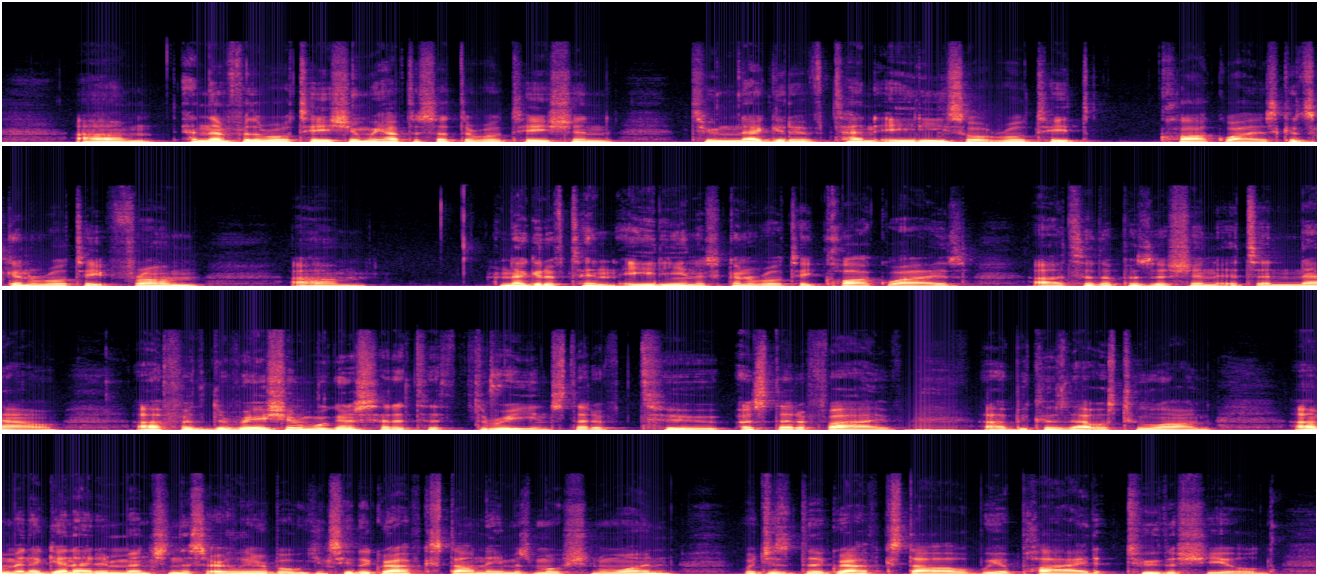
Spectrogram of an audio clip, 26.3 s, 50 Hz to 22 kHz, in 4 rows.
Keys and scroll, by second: 4.6 -, 15.1 3, 15.5 Return.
